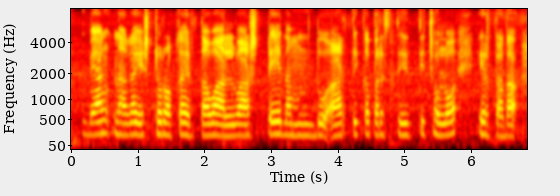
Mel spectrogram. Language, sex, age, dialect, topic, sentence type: Kannada, female, 60-100, Northeastern, banking, statement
